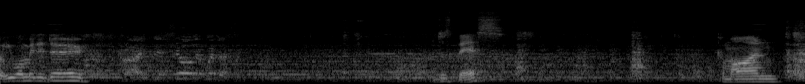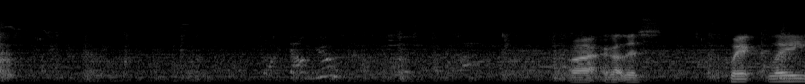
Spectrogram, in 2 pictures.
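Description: Video game sound effects play from a television speaker.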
